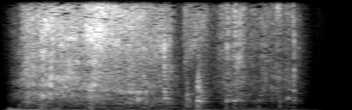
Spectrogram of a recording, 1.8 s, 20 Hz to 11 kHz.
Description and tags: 07/36 of Various Book manipulations... Page turns, Book closes, Page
